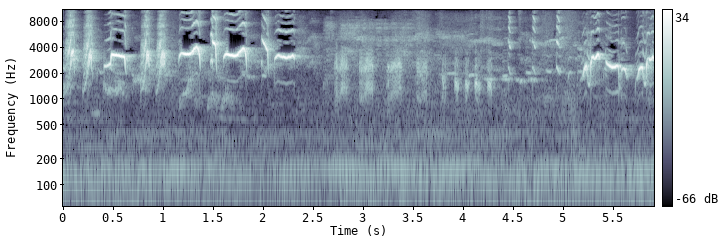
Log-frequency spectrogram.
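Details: Chinese hwamei, kept bird with wet plumage, opens with loud looping whistles and quick chirps, drops to soft twittering mid-phrase, then returns to strong wavering whistles.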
